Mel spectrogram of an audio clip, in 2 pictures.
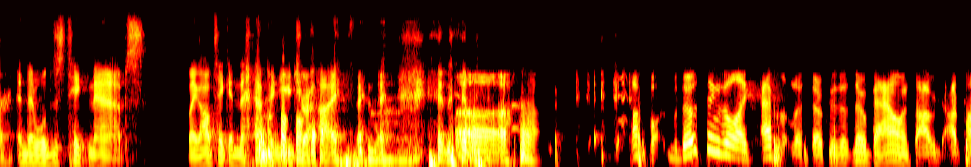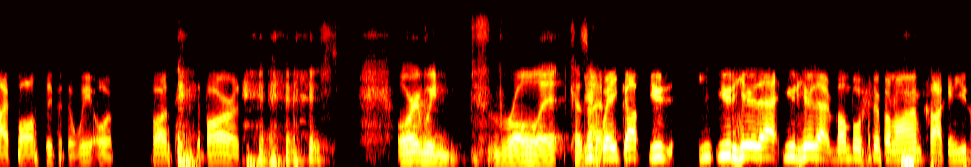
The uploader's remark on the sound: We had some technical difficulties with our guest, so we called up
